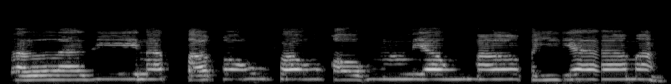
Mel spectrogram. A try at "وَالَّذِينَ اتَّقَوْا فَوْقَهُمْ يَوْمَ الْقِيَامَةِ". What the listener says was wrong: Yaumal tadi qi-nya agak ketebelan waktu pertama.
